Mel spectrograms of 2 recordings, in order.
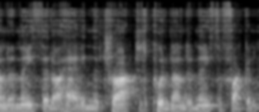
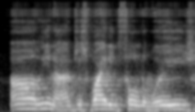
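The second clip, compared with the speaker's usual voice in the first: imitated German accent, pitched higher; 5 semitones higher, 5 dB louder than usual. German guy explaining he is waiting for Louise, German accent. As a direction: do a light mocking German accent. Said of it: "You've got that German accent".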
